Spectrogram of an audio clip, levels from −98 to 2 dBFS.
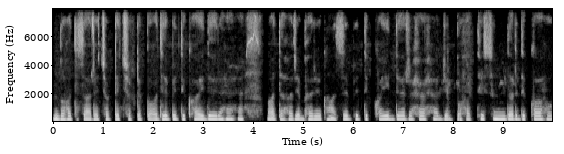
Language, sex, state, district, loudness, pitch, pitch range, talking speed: Hindi, female, Bihar, Jamui, -22 LUFS, 225 Hz, 205-230 Hz, 140 wpm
